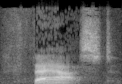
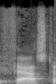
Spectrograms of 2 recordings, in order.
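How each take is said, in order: First: "fast" with a long held vowel; a slow, drawn-out "fast"; lengthened word. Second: Said in the usual way. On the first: Shown as a demonstration. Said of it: "I was making my words longer". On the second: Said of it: "I didn't say fast".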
